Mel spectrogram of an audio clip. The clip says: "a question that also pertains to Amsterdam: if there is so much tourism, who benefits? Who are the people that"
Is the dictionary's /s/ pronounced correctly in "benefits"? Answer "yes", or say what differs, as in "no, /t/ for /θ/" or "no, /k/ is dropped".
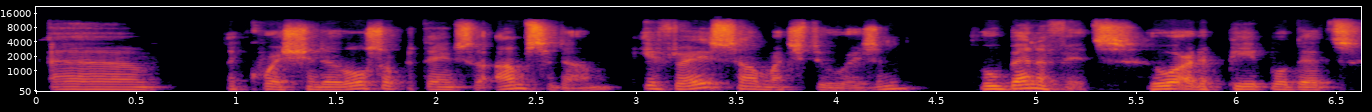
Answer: yes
